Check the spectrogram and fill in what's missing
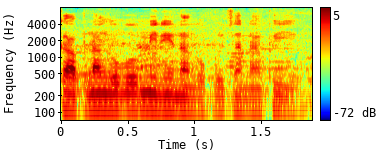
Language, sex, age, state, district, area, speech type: Bodo, male, 45-60, Assam, Chirang, urban, spontaneous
